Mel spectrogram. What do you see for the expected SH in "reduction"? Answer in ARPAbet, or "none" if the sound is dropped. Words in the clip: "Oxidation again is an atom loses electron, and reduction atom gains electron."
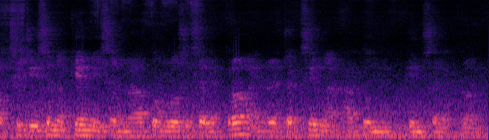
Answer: S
